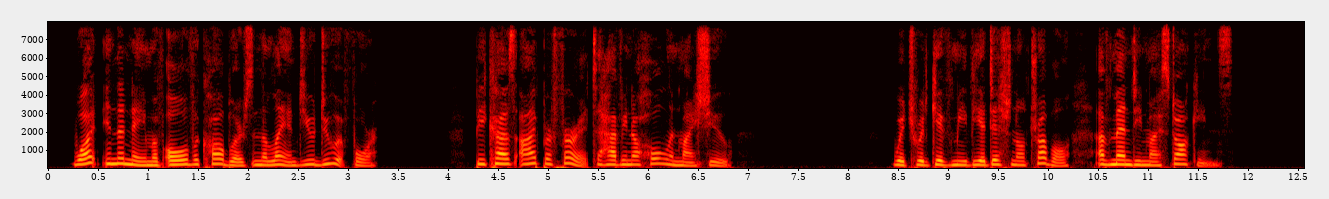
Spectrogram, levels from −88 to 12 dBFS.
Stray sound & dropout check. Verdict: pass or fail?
pass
